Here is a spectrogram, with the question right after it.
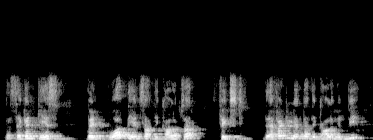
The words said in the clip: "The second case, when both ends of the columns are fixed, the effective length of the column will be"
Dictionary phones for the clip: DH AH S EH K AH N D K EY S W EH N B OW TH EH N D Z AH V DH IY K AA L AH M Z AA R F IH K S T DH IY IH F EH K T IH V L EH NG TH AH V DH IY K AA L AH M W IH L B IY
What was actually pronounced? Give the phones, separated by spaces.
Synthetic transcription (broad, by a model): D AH S EH K AH N D K EY S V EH N B OW T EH N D S AH V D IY K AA L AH M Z AA R F IH K S T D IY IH F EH K T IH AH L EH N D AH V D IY K AA L AH M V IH L B IY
